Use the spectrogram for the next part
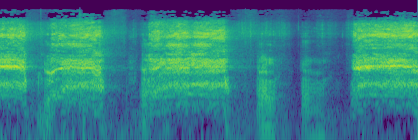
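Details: Pig squealing during a hog hunt on the Sulphur River: loud, harsh, broadband screams in long bursts of about a second, separated by short gaps, with a few quieter grunting squeals between them.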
